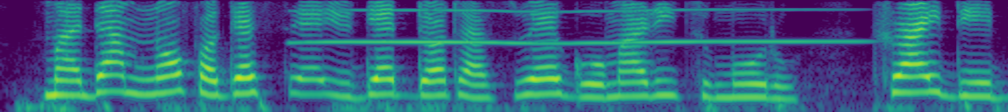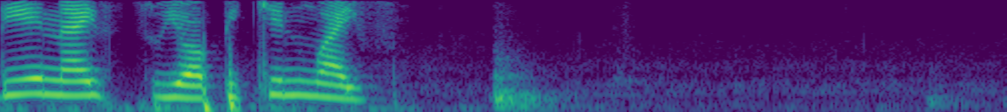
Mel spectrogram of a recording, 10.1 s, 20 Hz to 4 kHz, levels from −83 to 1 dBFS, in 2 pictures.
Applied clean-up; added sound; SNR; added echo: none; Wind instrument, woodwind instrument; 11 dB; none.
